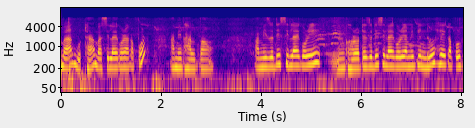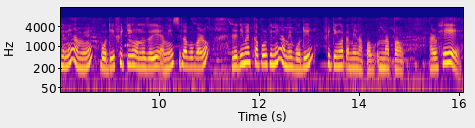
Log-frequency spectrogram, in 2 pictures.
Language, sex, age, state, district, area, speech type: Assamese, female, 30-45, Assam, Udalguri, rural, spontaneous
